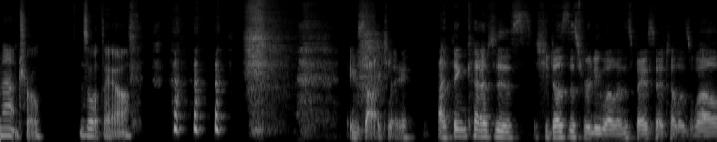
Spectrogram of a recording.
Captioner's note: laughs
